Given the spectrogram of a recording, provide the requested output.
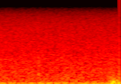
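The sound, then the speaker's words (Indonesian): Steady low rumbling noise of wind buffeting a microphone while recording at a junior high school (SMP), continuous, with a slightly stronger gust near the end. No one speaks. “Udah nggak apa itu angin guys.”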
